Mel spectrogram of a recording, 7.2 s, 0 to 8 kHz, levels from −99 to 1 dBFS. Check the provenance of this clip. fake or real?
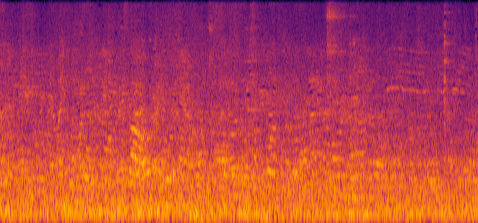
real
